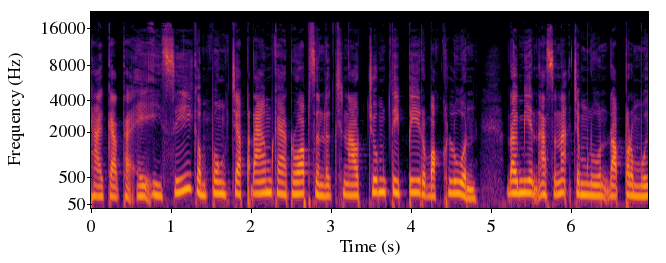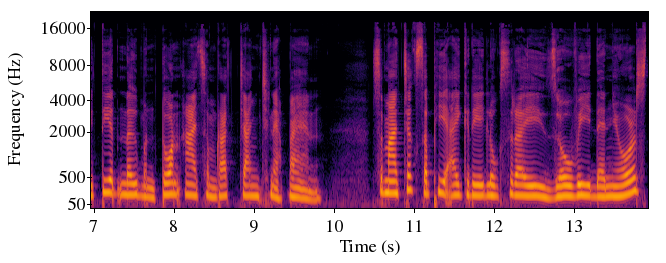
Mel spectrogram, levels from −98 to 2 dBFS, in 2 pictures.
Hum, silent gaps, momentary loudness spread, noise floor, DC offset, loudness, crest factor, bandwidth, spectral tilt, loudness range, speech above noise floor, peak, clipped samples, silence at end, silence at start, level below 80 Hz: none; none; 6 LU; -60 dBFS; under 0.1%; -24 LUFS; 14 dB; 17 kHz; -6 dB/octave; 3 LU; 36 dB; -10 dBFS; under 0.1%; 0.05 s; 0 s; -52 dBFS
